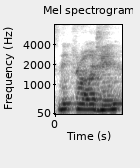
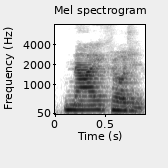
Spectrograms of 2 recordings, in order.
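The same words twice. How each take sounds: First: Nitrogen opening on an "ee" vowel, NEE-tro-jen; first of both ways. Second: Nitrogen opening on an "eye" vowel, NIGH-tro-jen; second of both ways. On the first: Teacher reminding students of both ways, nitrogen said NEE-tro-jen. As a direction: say nitrogen starting like "knee". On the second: Teacher reminding students of both ways, nitrogen said NIGH-tro-jen. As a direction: say nitrogen starting like "night". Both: Shown as a demonstration. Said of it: "So you can say both ways".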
